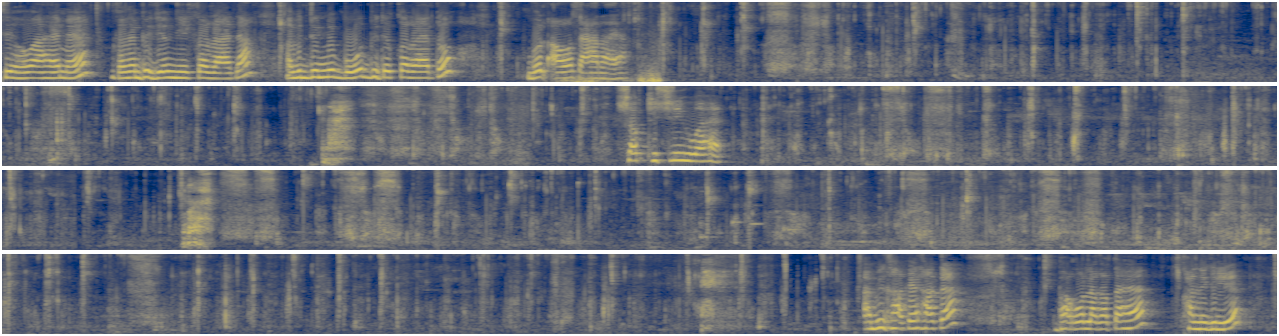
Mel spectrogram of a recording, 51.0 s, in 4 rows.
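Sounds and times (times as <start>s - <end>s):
sucking on meat: 4.6s - 10.4s, 27.2s - 30.7s, 32.0s - 40.2s, 47.8s - 48.7s
wet chewing mouth smacks: 4.6s - 18.9s, 20.0s - 46.8s.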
